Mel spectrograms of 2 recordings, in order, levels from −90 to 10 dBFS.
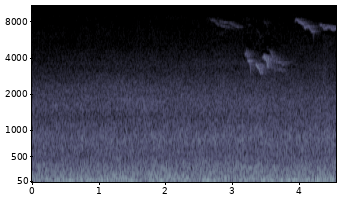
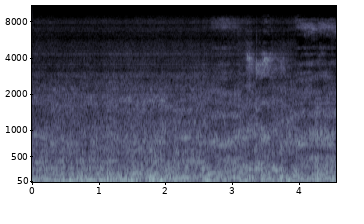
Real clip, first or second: first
